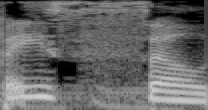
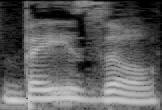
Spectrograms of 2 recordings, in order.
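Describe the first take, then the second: First: The middle consonant is a hissing S sound. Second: The middle consonant is a buzzing Z sound. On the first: The speaker calls it wrong. "no decimos basil" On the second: The speaker calls it right. "decimos basil, como si fuera una Z"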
